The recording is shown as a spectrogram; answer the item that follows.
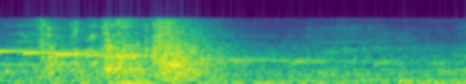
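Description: Postcards pushed through a metal letterbox flap in a wooden door: a sliding, rustling scrape of card against the flap that swells to its loudest about a second in, then fades.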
